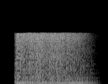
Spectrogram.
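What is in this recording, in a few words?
"grass", English; POKEMON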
